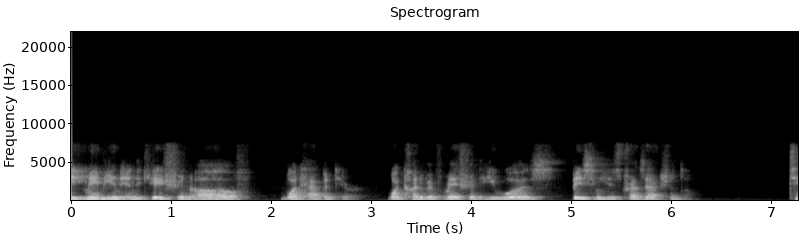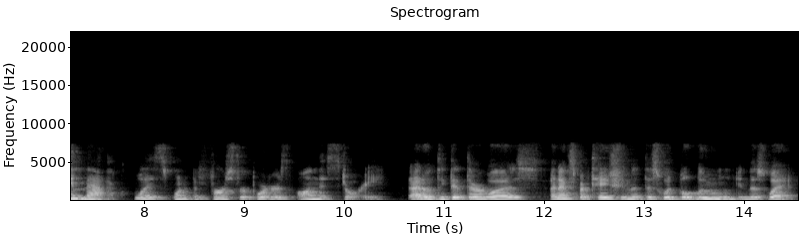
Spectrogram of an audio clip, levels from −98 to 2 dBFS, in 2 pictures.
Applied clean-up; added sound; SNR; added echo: neural mask model DeepFilterNet 3.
